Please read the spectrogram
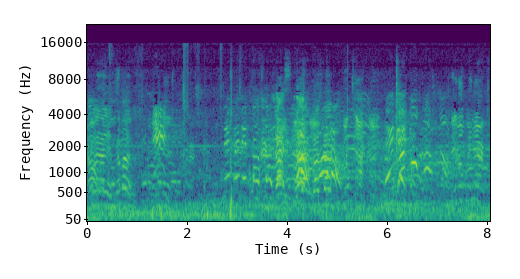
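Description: Voices shouting and calling out on an outdoor playing field, in high-pitched rising and falling calls, loudest around four and six seconds in, with one short knock about three seconds in.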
